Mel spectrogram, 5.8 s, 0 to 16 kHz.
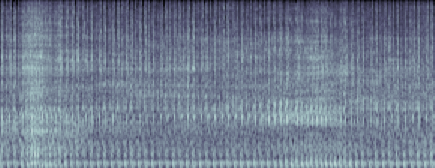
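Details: Honda XR650R single at a lumpy idle with a sharp tapping about three to four times a second over the thump; source unidentified.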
